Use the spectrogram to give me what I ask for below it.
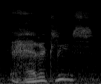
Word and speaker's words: Heracles: thing with your voice heracles yeah that that is how it's supposed to be pronounced we can move stuff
